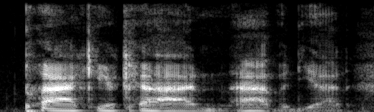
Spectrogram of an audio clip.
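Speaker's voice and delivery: stock Boston phrase in dropped r's; Boston accent. Shown as a demonstration. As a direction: say it in a low-key Massachusetts accent. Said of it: "everybody says that same old".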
